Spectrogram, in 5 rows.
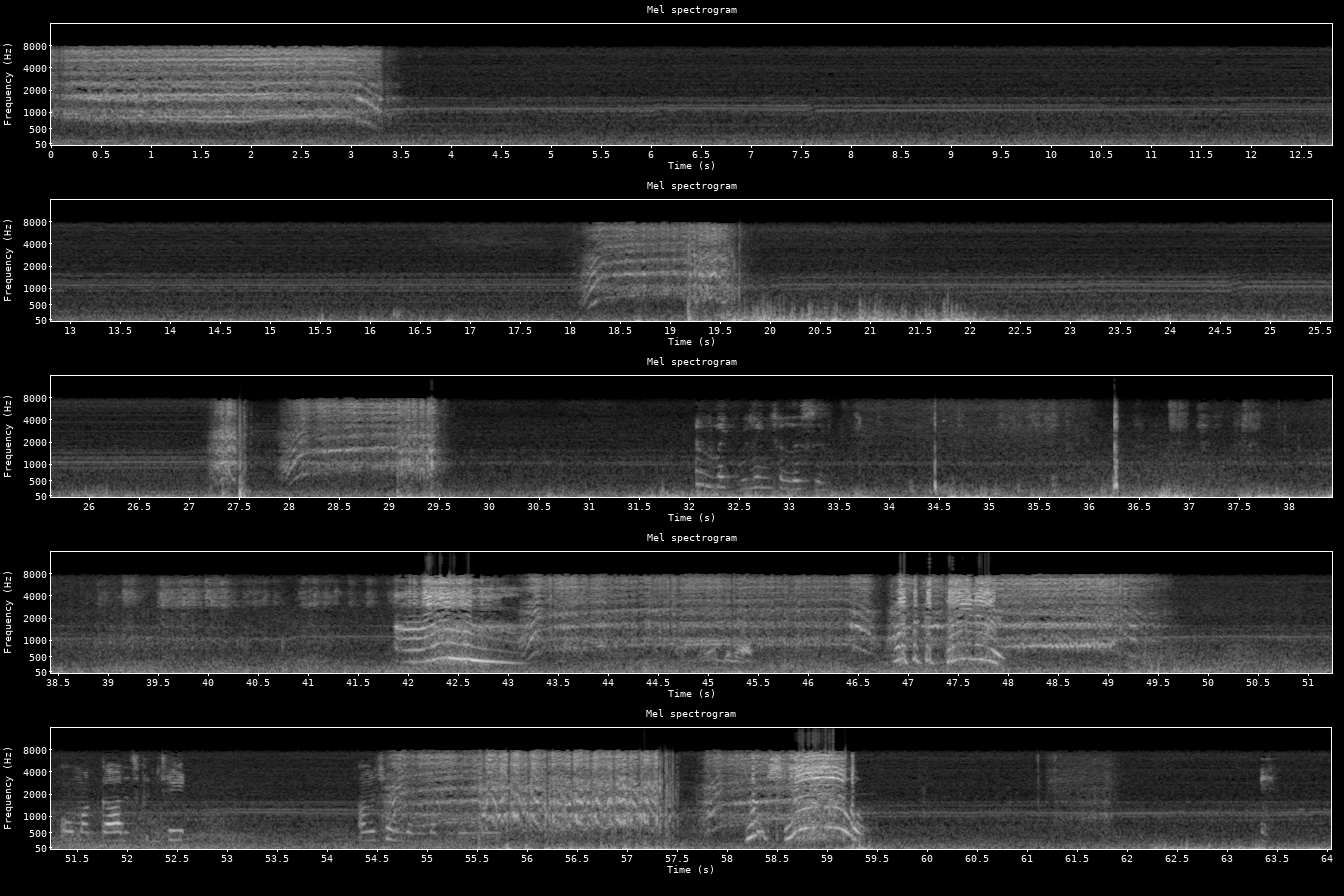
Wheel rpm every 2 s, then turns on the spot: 220, 130, 0, 0, 0, 0, 0, 0, 10, 140, 0, 0, 0, 30, 130, 0, 0, 0, 0, 10, 10, 70, 230, 170, 110, 0, 0, 120, 170, 80, 10, 0.
2-4 38-40 58-60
